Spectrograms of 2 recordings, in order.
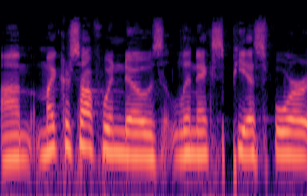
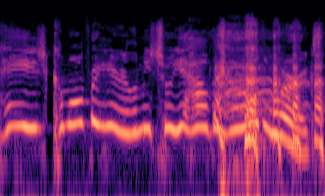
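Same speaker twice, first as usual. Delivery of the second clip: very high, super pleasant voice; 3 dB louder than usual. Acting out a game character's friendly greeting: super pleasant Flowey voice. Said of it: "Super pleasant".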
